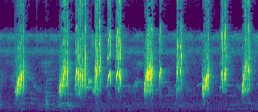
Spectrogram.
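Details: Female Chinese hwamei stirring males with loud, scratchy chattering notes in irregular quick groups, some softer slurred sounds in the gaps.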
